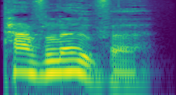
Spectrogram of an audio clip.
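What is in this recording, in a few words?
"pavlova", British English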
